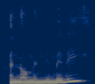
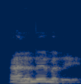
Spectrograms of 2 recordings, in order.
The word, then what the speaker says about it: anonymity: Anomonymity. How do you say that? Anonymity.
